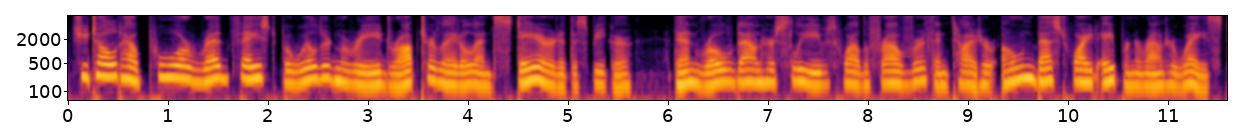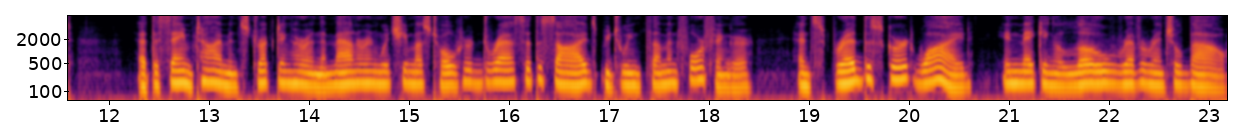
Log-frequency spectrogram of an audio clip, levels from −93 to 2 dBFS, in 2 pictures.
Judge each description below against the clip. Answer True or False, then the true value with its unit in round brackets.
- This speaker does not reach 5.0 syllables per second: True (4.5 syllables/s)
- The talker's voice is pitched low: False (165 Hz)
